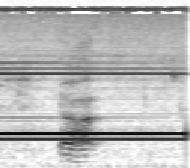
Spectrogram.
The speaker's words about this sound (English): Hang on, I'm ringing the doorbell.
